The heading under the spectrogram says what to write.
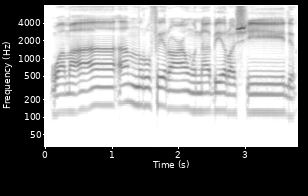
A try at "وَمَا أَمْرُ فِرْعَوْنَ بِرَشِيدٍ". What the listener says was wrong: ماشاءاللہ عبد الرحمن بھائی نے آیت پڑھی، ایک تو انہوں نے جو ہے وما یہاں مد جو ہے دوسری چھوڑ دی، تو اس وجہ سے تو آپ کو دیے جاتے ہیں 50 میں سے 46 نمبر۔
